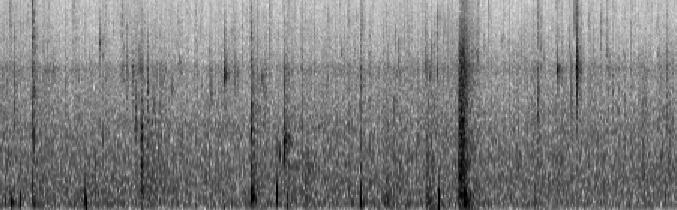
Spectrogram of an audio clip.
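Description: Light rain: scattered drops tapping at irregular intervals over a near-quiet background, with one slightly fuller tap about six seconds in.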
